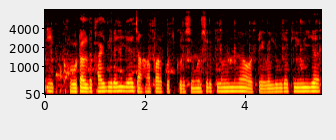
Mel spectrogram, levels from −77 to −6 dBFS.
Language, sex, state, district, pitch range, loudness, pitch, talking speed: Hindi, male, Chhattisgarh, Kabirdham, 120-135 Hz, -30 LUFS, 130 Hz, 215 wpm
